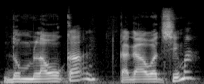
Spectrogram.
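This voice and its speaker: A man acts out a cocky village councilman in a radio comedy-drama. His voice is bright, sharp and slow, with an Ilocano accent. He banters in teasing exclamations, very close and dry. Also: mid-range voice, big pitch swings, no echo, faint music behind. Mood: sly, amused.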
